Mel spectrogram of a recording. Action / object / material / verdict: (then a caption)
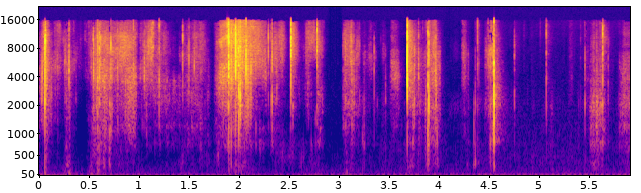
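scrape / wax paper sheet / wax paper / none. A thin printed wax paper sheet on a cutting mat is folded, pressed and lifted with fingertips. Bright, dry crinkles and sharp crackles come in bursts, some longer and louder, with faint quiet gaps between them.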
